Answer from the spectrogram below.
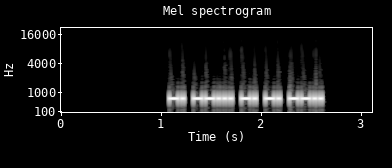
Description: Morse code, heard as a keyed tone, about 40 wpm, 700 Hz. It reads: N7NNZ
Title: USA Call Signs - 5 Characters - 2x Character Spacing - 40wpm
